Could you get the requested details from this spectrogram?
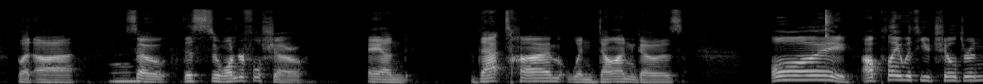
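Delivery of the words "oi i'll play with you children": voice jumps an octave, very high, with stretched "oi". Recalling a scene from a show, imitating Don as his voice jumps an octave. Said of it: "his voice went up an octave".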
